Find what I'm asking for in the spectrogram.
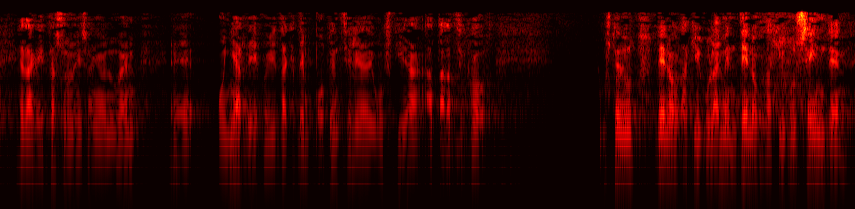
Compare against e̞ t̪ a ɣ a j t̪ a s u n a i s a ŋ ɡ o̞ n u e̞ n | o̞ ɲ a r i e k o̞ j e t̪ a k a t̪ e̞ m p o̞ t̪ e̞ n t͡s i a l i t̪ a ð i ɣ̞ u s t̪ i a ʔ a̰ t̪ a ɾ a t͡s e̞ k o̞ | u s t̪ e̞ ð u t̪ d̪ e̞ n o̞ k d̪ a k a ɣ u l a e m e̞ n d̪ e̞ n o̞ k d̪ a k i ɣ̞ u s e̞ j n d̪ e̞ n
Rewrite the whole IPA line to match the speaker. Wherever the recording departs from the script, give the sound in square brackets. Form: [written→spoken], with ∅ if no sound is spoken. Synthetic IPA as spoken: e̞ t̪ a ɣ a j t̪ a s u n a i s a ŋ ɡ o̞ n u e̞ n | o̞ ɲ a r i e k o̞ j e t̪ a k a t̪ e̞ m p o̞ t̪ e̞ n t͡s i a l i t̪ a ð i ɣ̞ u s t̪ i a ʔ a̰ t̪ a ɾ a t͡s e̞ k o̞ | u s t̪ e̞ ð u t̪ d̪ e̞ n o̞ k d̪ a k [a→i] ɣ u l a e m e̞ n d̪ e̞ n o̞ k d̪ a k i ɣ̞ u s e̞ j n d̪ e̞ n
